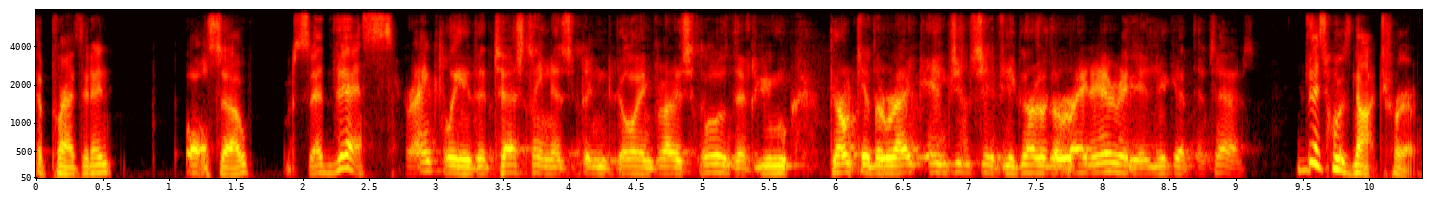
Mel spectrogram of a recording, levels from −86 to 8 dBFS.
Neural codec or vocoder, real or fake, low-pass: codec, 24 kHz, 1.5 kbps, HILCodec; fake; 7.2 kHz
